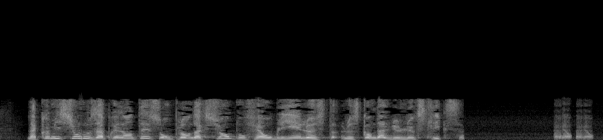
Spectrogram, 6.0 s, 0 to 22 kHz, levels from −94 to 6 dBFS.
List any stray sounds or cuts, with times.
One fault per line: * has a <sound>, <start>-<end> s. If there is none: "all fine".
* has a laugh, 5.5-5.9 s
